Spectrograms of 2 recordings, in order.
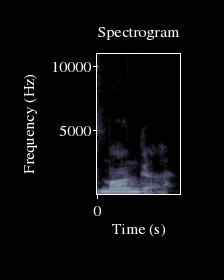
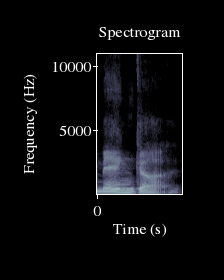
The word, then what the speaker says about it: manga: It took me forever to just figure out that like manga is manga. Like, Okay. so anybody saying manga is like completely mispronouncing it. Yeah. It's manga.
